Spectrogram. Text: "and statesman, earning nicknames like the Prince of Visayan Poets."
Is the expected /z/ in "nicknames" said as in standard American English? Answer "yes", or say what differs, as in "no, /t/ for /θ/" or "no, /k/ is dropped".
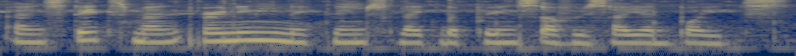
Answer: no, /s/ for /z/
